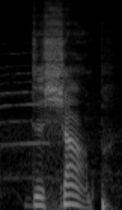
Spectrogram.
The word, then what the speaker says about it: Deschamps: Pronounced Deschamps. Deschamps, got it.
